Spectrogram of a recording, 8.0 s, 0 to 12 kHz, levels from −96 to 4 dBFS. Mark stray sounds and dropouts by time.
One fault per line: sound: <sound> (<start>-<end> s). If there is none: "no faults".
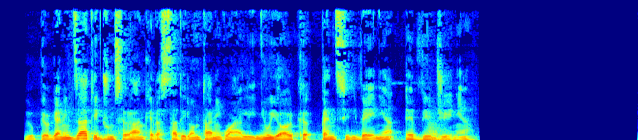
no faults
